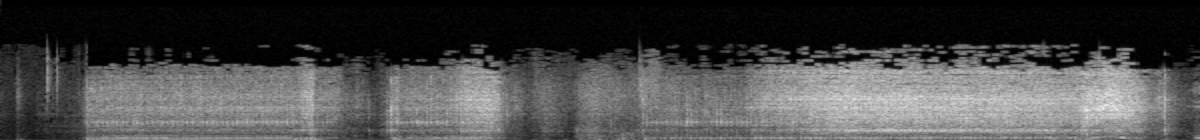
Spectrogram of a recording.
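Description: Power drill driving a screw through a wall bracket and drywall into a wooden wall stud, in three runs: a run of about a second, a brief burst, then a longer, louder run of about three seconds as the screw bites into the solid wood of the stud.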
